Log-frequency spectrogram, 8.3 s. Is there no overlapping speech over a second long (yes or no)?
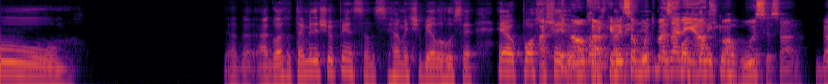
no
